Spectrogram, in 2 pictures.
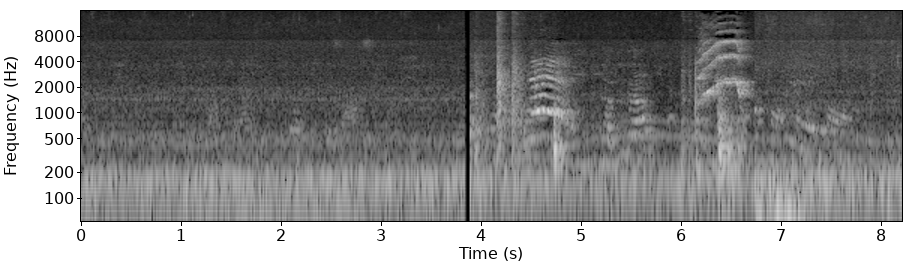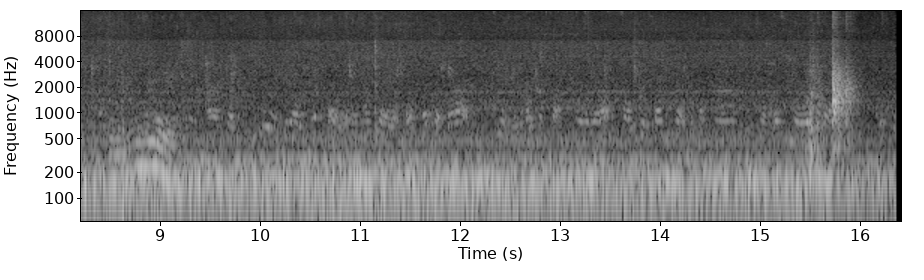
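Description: Sausages sizzle and crackle in hot oil in a frying pan.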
